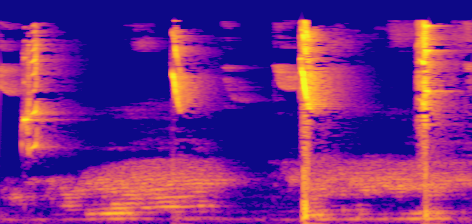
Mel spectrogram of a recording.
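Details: Asian glossy starling, a greenish black bird, giving four sharp, high, clicking squeaks, roughly one per second, over a soft low background hum.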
